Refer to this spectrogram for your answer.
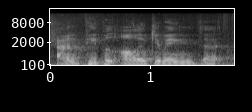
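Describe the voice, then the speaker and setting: A man in his thirties, a fashion journalist on a studio panel, giving firm, measured criticism with frequent restarts. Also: medium pitch, completely flat delivery, mellow. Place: bright studio set, roomy. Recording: echoey studio room, faint hiss.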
